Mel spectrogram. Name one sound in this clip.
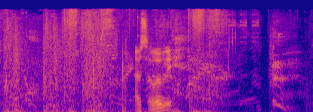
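Gunfire and explosions from a video game crackle loudly.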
